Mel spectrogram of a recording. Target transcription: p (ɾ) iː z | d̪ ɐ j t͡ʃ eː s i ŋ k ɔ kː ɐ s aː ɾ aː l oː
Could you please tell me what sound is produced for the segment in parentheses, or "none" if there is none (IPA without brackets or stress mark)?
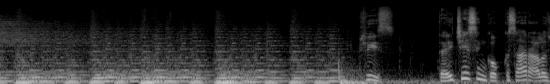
l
